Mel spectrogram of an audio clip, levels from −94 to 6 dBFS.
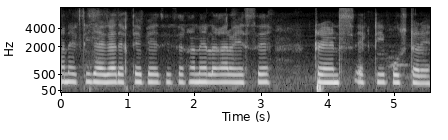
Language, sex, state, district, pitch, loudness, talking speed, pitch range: Bengali, female, Assam, Hailakandi, 245 Hz, -17 LUFS, 120 wpm, 240-250 Hz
